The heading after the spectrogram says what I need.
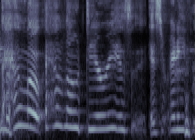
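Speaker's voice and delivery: high, quavering granny voice; old lady voice. Acted. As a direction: play a frail old grandma. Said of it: "I was trying to think an old lady voice".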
